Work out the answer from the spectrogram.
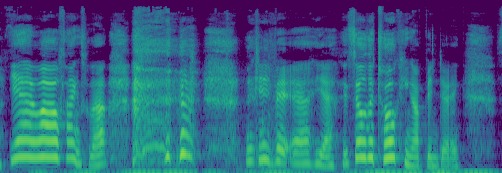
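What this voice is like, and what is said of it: Slightly out of breath. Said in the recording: “You do sound a little out of breath.”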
